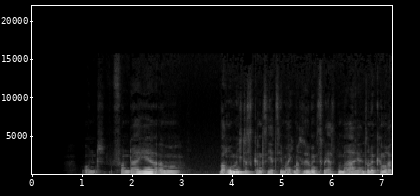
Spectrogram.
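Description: A middle-aged woman speaks close to a microphone with animation.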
